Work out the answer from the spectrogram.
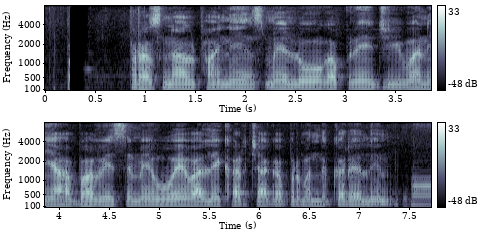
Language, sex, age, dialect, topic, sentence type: Bhojpuri, male, 36-40, Western, banking, statement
